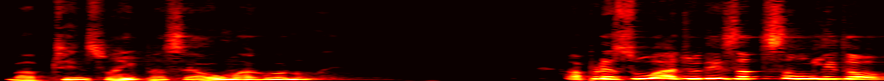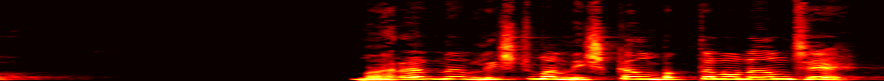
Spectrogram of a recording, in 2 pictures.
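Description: A man's voice: extremely high pitch, lively intonation, moderate pace, pauses often, darkish tone, big-room sound. A man giving a sermon, telling a family story and putting questions to the listeners. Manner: acts out family dialogue, asks audience questions. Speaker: religious speaker.

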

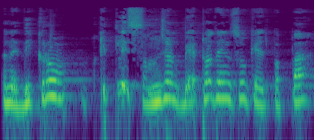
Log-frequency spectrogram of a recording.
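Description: High gravelly man preaching a story. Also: moderate pace, darkish tone, long reverb tail. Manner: acts out family dialogue, asks audience questions. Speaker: religious speaker. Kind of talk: sermon with storytelling.

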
